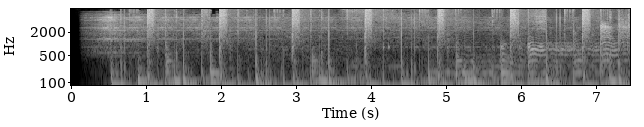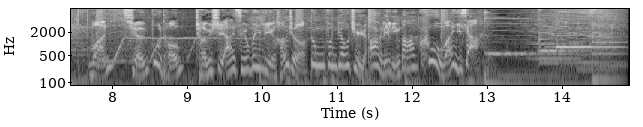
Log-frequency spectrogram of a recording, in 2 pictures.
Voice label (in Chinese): 男, 年轻; 东风标致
